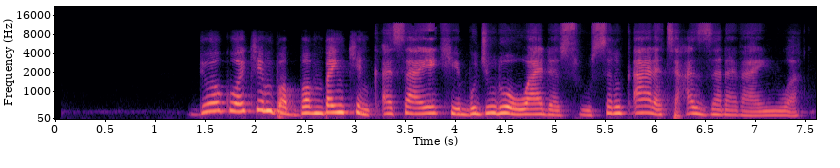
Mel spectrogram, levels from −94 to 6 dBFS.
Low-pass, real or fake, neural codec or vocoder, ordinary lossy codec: 10.8 kHz; fake; codec, 24 kHz, 0.9 kbps, WavTokenizer, large speech release; Opus, 16 kbps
